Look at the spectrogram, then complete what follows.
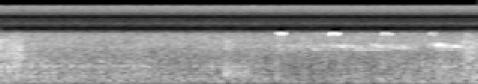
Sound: none

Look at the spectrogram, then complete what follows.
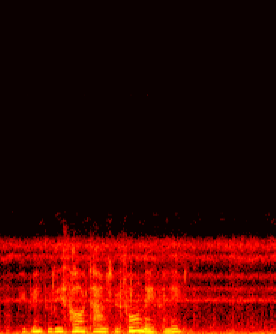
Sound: none

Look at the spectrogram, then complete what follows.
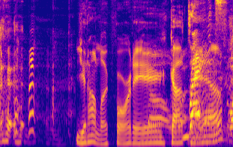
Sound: laughs

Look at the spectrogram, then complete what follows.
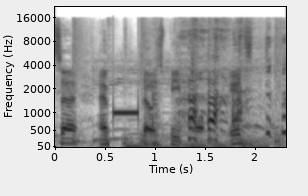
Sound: beep

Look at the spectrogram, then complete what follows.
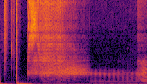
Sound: lightsaber sounds

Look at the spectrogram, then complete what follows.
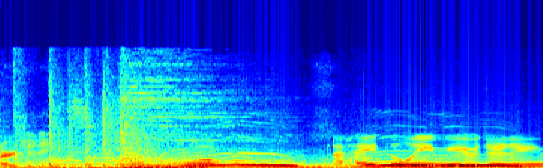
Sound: baby cooing

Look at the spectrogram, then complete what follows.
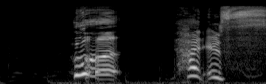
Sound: dry heaves

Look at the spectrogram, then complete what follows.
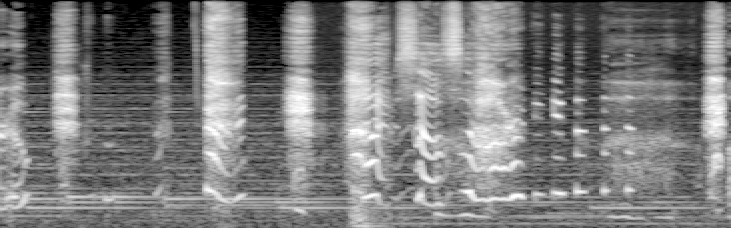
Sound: crying

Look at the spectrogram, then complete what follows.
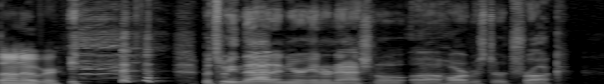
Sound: laughter

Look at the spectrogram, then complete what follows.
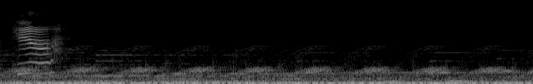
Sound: alarm continues blaring

